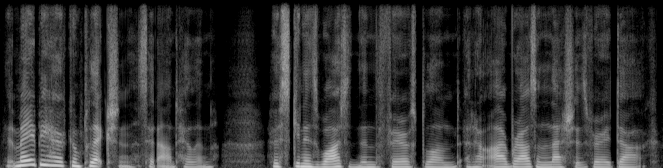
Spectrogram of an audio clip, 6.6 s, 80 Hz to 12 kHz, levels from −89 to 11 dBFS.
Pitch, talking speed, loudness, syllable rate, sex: 200 Hz, 210 wpm, -19 LUFS, 5.4 syllables/s, female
